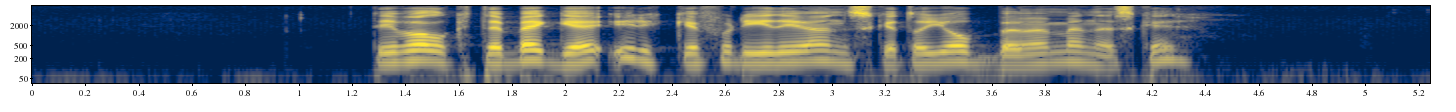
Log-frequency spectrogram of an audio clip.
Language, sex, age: Norwegian, male, 32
